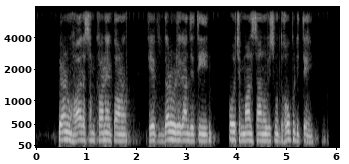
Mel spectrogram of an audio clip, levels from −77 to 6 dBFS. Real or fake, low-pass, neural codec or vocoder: fake; 7.2 kHz; codec, 16 kHz in and 24 kHz out, 1 kbps, XY-Tokenizer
